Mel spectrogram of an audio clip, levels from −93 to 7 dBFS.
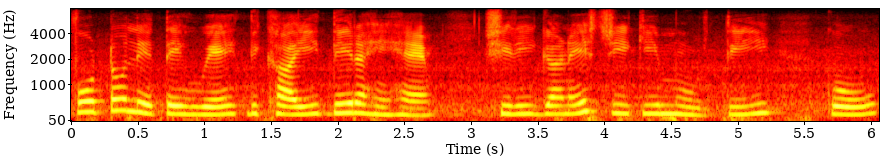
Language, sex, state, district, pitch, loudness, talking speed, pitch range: Hindi, female, Punjab, Kapurthala, 225 Hz, -14 LUFS, 130 wpm, 210-245 Hz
